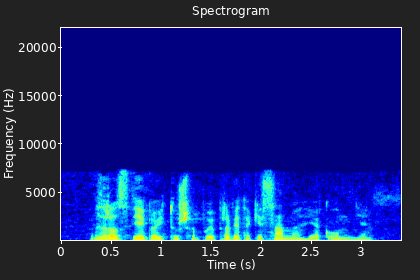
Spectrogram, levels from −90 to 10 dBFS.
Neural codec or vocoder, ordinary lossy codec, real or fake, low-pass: none; AAC, 48 kbps; real; 7.2 kHz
